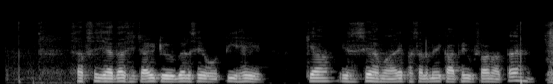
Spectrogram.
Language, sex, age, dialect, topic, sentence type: Hindi, male, 25-30, Awadhi Bundeli, agriculture, question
